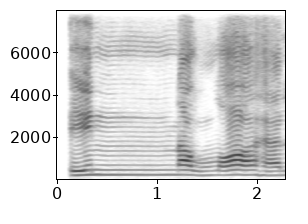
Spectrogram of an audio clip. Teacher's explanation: ইন্নাল্লাহা, এখানে ওয়াজিব গুন্না, আল্লাহ শব্দের লাম মোটা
